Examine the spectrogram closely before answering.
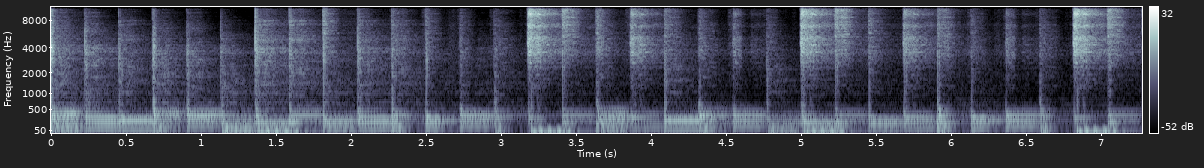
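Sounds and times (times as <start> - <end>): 
funky music loop: 0.0 - 7.2.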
